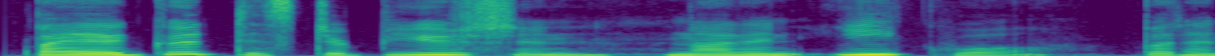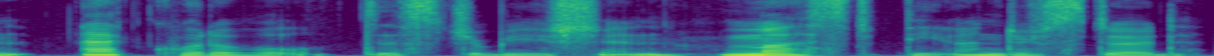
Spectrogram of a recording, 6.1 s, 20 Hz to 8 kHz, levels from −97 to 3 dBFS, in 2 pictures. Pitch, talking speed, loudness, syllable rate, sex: 220 Hz, 140 wpm, -18 LUFS, 4.8 syllables/s, female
